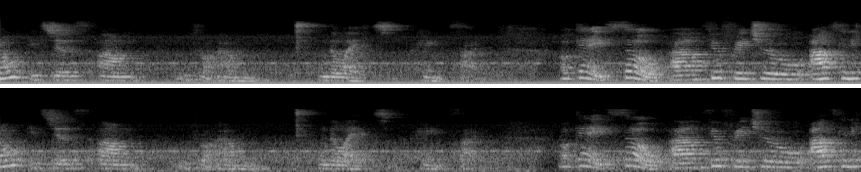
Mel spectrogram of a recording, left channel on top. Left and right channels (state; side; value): noise; left; hum, 7 dB below the sound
